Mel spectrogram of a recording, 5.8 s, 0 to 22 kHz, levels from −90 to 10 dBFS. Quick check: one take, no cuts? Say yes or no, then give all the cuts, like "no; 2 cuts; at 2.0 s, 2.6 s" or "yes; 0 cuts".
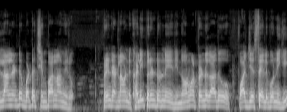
yes; 0 cuts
